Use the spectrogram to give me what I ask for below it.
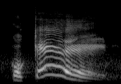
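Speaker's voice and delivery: slow, loud, voiced-up punchline on cocaine; comic punchline about selling cocaine; deadpan punchline. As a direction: drop it like a joke reveal. Repeated joke punchline.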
